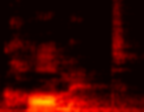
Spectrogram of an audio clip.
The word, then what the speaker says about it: comment: might leave a comment I have heard many speakers say comment now whether you use this word as a noun or as a verb the first syllable is always calm so it's never a comment it's a comment word number 11 is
